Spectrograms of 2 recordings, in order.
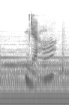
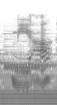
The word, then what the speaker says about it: nya: This is pronounced nya. So it's not nia, it would be pronounced nya.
